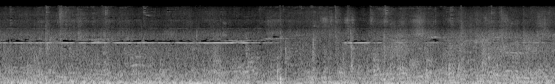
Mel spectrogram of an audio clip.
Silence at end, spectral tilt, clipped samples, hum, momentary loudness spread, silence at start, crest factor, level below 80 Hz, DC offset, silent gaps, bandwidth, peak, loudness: 0 s; -5 dB/octave; under 0.1%; none; 2 LU; 0 s; 16 dB; -24 dBFS; under 0.1%; none; 17 kHz; -2 dBFS; -19 LUFS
